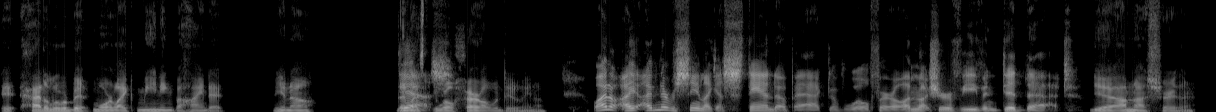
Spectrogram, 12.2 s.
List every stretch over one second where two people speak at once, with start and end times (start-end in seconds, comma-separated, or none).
none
